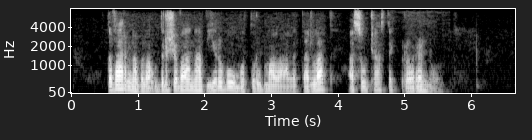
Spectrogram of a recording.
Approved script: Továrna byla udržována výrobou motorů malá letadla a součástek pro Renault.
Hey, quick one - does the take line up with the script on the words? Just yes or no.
yes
